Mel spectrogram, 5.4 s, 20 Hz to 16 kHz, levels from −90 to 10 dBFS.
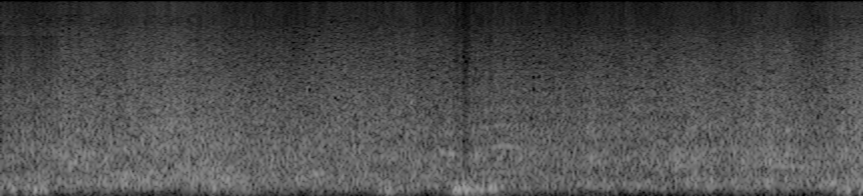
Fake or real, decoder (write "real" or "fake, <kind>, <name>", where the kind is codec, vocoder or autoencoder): real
